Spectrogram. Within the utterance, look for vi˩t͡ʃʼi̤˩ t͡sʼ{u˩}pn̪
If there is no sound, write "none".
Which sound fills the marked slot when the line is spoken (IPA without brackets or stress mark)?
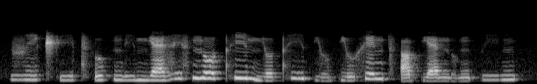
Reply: u˩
